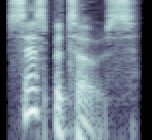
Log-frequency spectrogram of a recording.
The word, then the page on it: cespitose: British English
